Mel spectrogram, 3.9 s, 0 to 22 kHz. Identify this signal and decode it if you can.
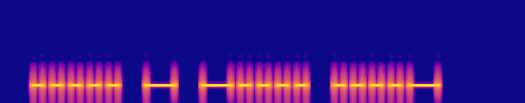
Morse code, heard as a keyed tone, about 17 wpm, 700 Hz. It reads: 5T64
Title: Common Cut Numbers - 4-Digit 17wpm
